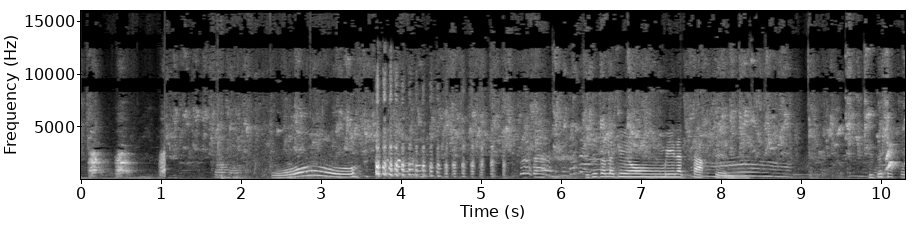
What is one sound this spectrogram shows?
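A young girl laughs and chatters close by.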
